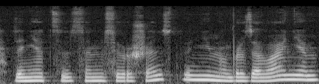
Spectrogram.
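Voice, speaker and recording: Against noticeable background noise, a woman speaks at a moderate pace in a fairly low pitch with monotone, flat intonation. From Tula. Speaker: cultural centre event curator. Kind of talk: recorded voice message story.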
